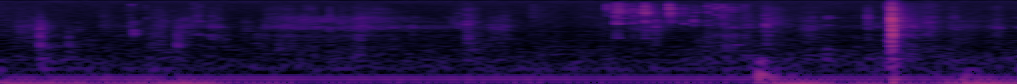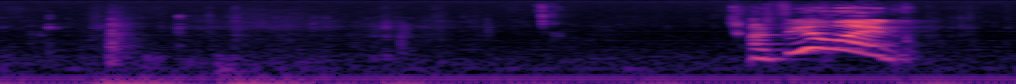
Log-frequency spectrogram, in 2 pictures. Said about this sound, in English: If you give me a mind trap, I'll ask you one while you're chewing up your celery.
